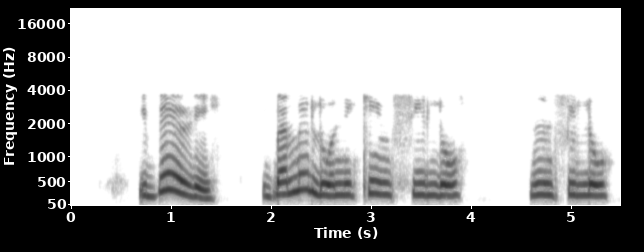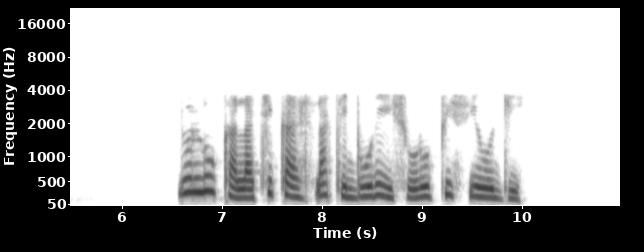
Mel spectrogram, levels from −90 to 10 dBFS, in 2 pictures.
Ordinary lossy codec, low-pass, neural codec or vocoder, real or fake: none; 3.6 kHz; codec, 16 kHz in and 24 kHz out, 1 kbps, XY-Tokenizer; fake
